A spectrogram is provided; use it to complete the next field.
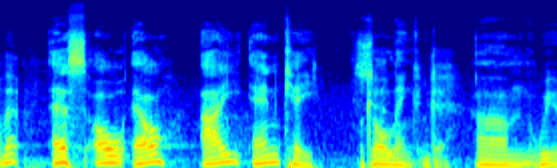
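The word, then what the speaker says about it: Solink: use for cameras uh so how do you spell that s o l i n k so link okay um we we starting to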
